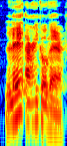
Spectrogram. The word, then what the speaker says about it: haricots verts: de terre, le steak, les haricots verts. Do not have liaison for this one. Don't ask me why. It's just not the way you pronounce it.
